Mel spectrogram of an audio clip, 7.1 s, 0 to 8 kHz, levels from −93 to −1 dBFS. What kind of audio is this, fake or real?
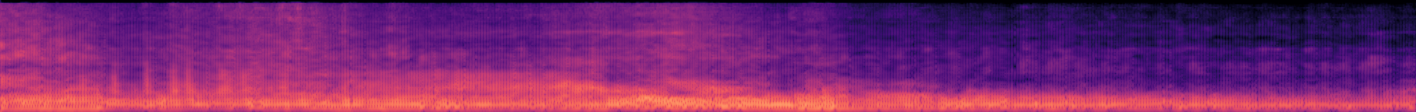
fake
